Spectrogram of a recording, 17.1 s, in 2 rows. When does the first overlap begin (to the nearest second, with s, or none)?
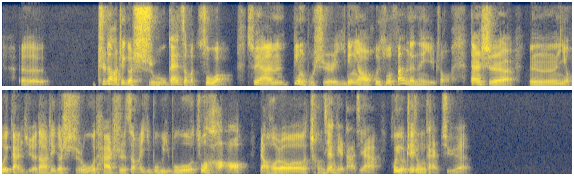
none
